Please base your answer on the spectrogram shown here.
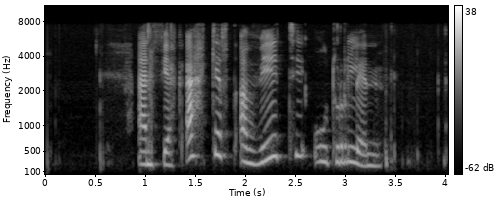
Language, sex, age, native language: Icelandic, female, 11, Icelandic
